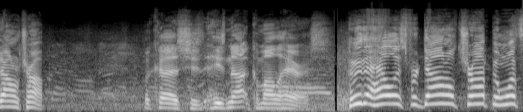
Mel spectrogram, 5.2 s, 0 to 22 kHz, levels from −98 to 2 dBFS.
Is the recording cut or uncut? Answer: cut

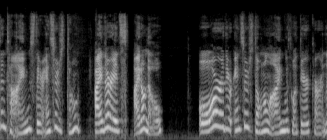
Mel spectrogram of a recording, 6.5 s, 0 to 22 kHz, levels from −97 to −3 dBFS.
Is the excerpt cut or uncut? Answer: uncut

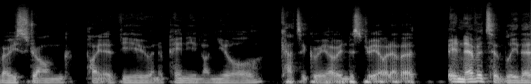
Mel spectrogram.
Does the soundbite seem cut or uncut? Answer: cut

